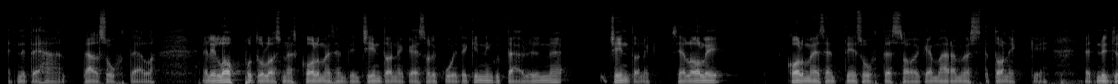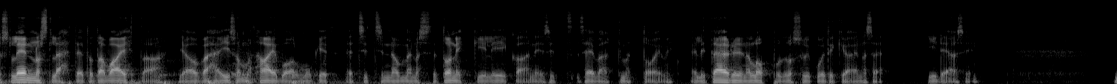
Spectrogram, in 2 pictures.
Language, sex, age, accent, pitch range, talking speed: Finnish, male, 20-39, native, 80-95 Hz, 160 wpm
